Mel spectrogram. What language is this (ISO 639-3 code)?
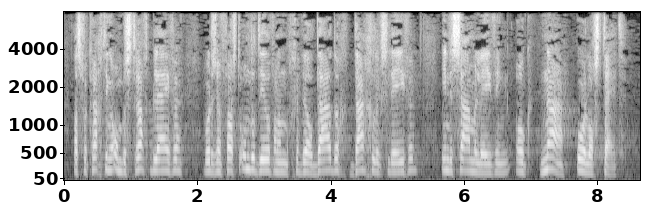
nld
